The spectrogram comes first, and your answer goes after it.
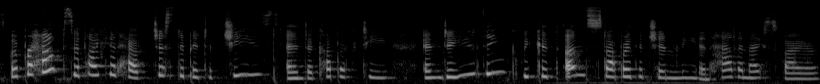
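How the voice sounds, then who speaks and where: Using a put-on character voice, a woman talks at a moderate pace in an extremely high pitch. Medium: read story. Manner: soft, polite, murmuring.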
